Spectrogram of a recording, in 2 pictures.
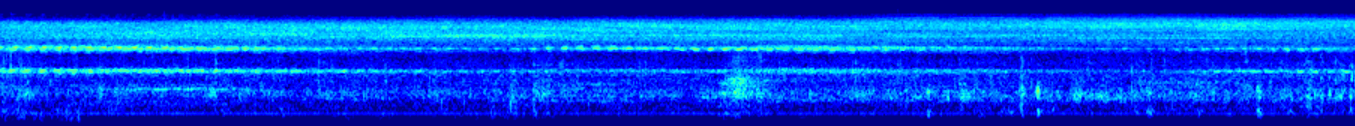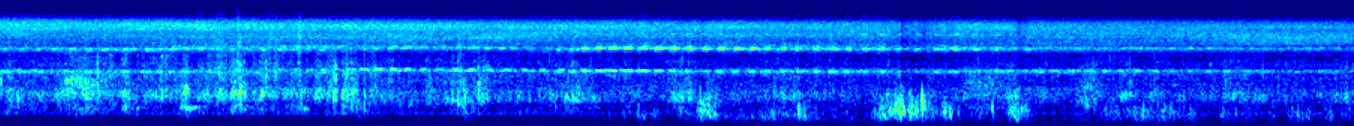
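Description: A steady, high insect chorus buzzing at two thin pitches, over the soft, repeated thuds of a horse's hooves trotting on sand, which come through most plainly near the end.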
